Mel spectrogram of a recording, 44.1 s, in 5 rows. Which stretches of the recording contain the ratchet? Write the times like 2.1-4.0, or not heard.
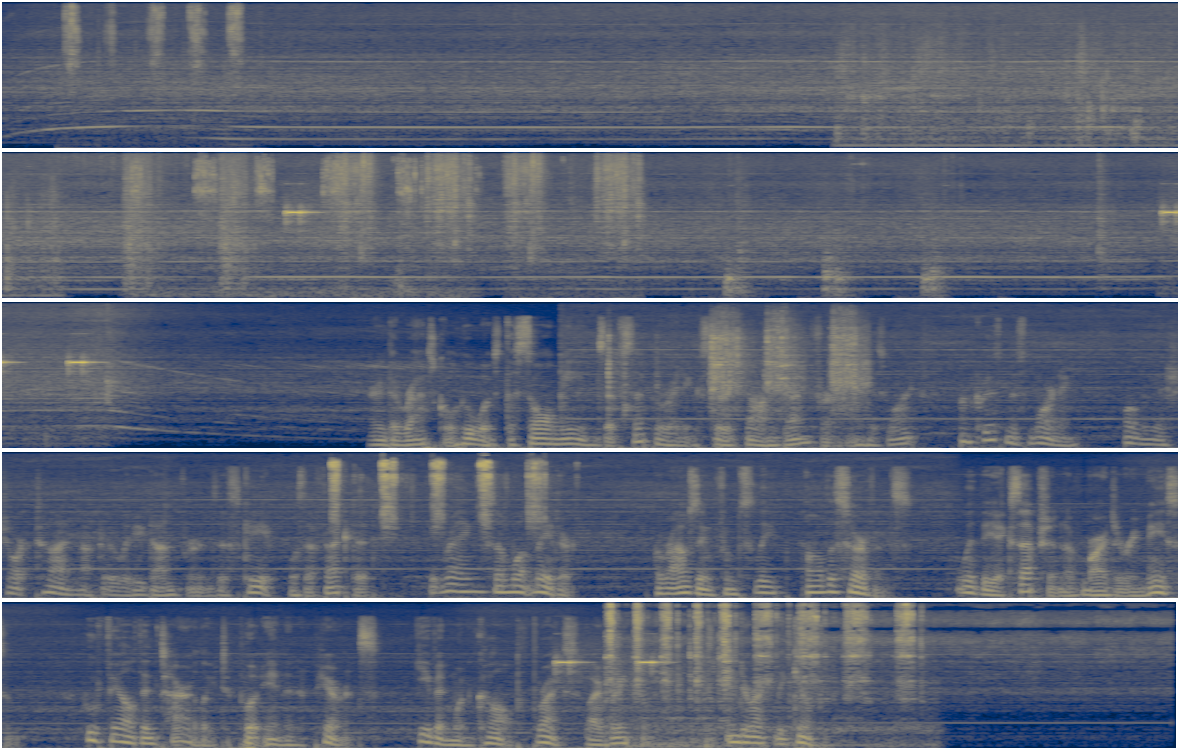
0.5-2.0, 9.9-12.4, 22.2-24.2, 28.9-30.6, 39.8-42.4.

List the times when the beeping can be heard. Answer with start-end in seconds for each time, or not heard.
10.9-11.6, 17.6-18.4, 39.5-40.4.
